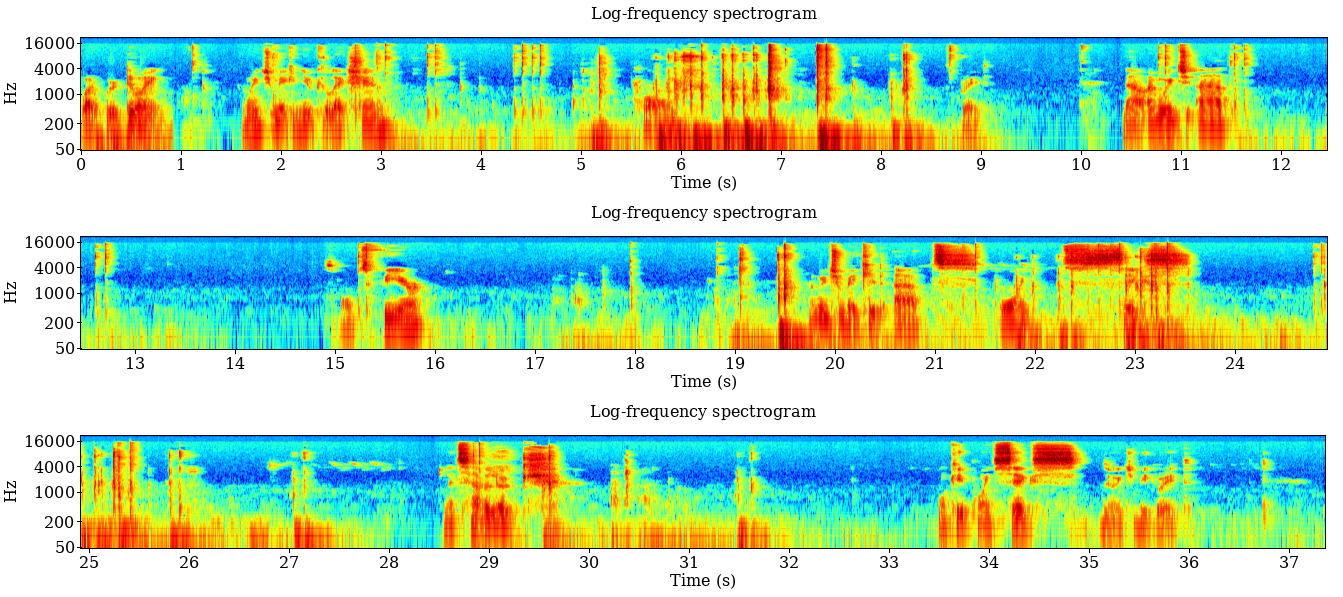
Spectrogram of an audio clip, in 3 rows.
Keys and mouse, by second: 0.5 ctrl+s, 5.3-15.3 shift+drag, 8.3 ctrl+s, 18.0-19.6 middle drag, 19.4 n, 22.5-25.8 drag, 25.8 KP_7, 27.0 g, 29.5 KP_Decimal, 31.5 g.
